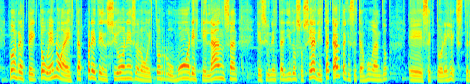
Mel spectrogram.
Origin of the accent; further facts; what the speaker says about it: Venezuela; todos somos venezolanos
